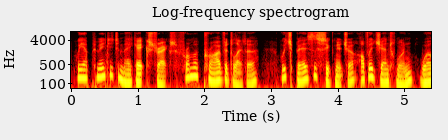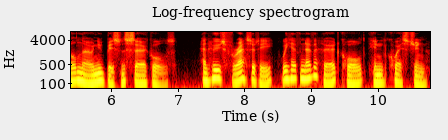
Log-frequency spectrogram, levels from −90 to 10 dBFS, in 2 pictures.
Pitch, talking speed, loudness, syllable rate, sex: 125 Hz, 180 wpm, -19 LUFS, 5.6 syllables/s, male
